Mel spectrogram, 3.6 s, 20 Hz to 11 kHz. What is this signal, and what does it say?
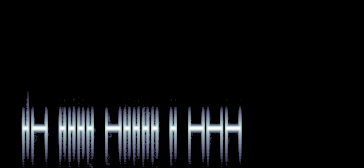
Morse code, heard as a keyed tone, about 24 wpm, 700 Hz. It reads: AH6EO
